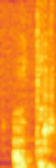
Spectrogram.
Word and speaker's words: Атера: Атера читается с первого слога.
